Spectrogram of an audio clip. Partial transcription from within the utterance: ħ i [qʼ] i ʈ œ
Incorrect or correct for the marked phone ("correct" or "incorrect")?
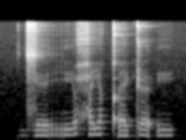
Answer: correct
